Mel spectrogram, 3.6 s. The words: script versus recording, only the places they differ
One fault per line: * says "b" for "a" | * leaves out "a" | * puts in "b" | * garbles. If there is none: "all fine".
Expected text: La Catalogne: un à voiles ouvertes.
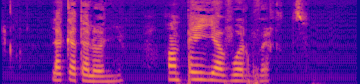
* puts in "pays"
